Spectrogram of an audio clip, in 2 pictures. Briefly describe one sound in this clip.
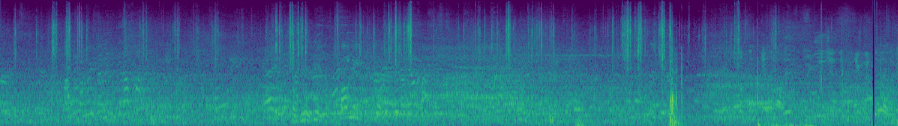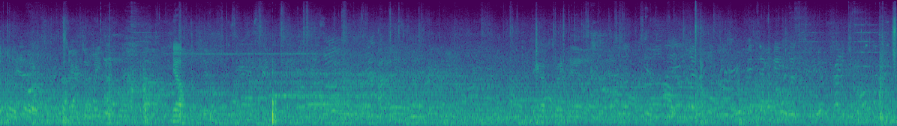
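A crowd murmurs and chatters all around in a large echoing hall.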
